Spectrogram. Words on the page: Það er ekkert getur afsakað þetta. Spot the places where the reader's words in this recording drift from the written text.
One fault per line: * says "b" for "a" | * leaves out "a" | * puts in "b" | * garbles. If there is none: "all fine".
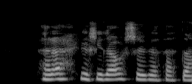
all fine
